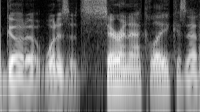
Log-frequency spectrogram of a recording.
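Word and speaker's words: Saranac Lake: using it to go to what is it sarenac lake is that how I say it I've never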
